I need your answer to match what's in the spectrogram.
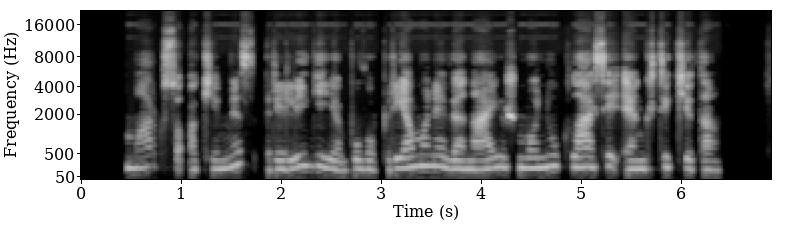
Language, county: Lithuanian, Vilnius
